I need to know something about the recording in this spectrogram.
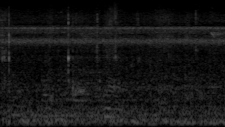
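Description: Insects singing in the forest: a steady, high-pitched drone that holds two constant tones, with a few faint clicks over it.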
